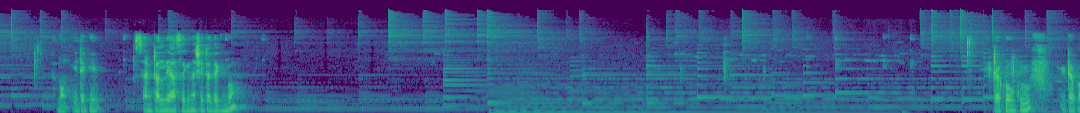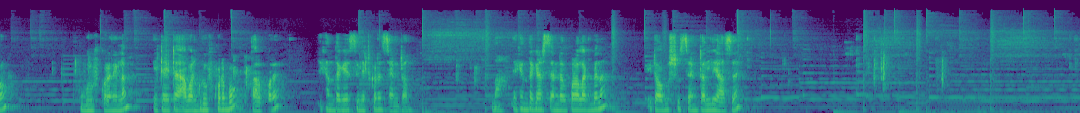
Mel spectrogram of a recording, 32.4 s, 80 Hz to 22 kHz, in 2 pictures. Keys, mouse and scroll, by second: 2.5 click, 3.2-7.9 drag, 12.0-12.5 drag, 13.2 click, 15.2 ctrl+g, 15.8 click, 17.4 ctrl+g, 17.7 click, 18.8 shift+click, 19.7 ctrl+g, 20.2 click, 21.7-22.9 drag, 23.2 ctrl+z, 23.3 click, 24.9-26.1 drag, 26.2 ctrl+space, 26.2 ctrl+click, 26.7 click, 27.1 ctrl+click, 27.9 shift+click, 29.4 ctrl+space, 29.4 click.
